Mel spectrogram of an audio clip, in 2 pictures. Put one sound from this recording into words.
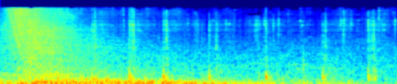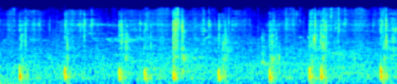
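Quick footsteps run across a tiled roof.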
